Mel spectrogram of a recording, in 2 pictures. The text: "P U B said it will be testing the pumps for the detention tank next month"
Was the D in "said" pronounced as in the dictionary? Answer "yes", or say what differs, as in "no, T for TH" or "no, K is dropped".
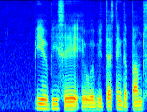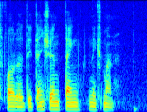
no, D is dropped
